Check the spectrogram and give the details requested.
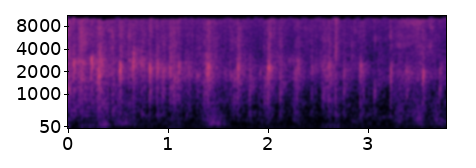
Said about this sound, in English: Another clap offering for Paul.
